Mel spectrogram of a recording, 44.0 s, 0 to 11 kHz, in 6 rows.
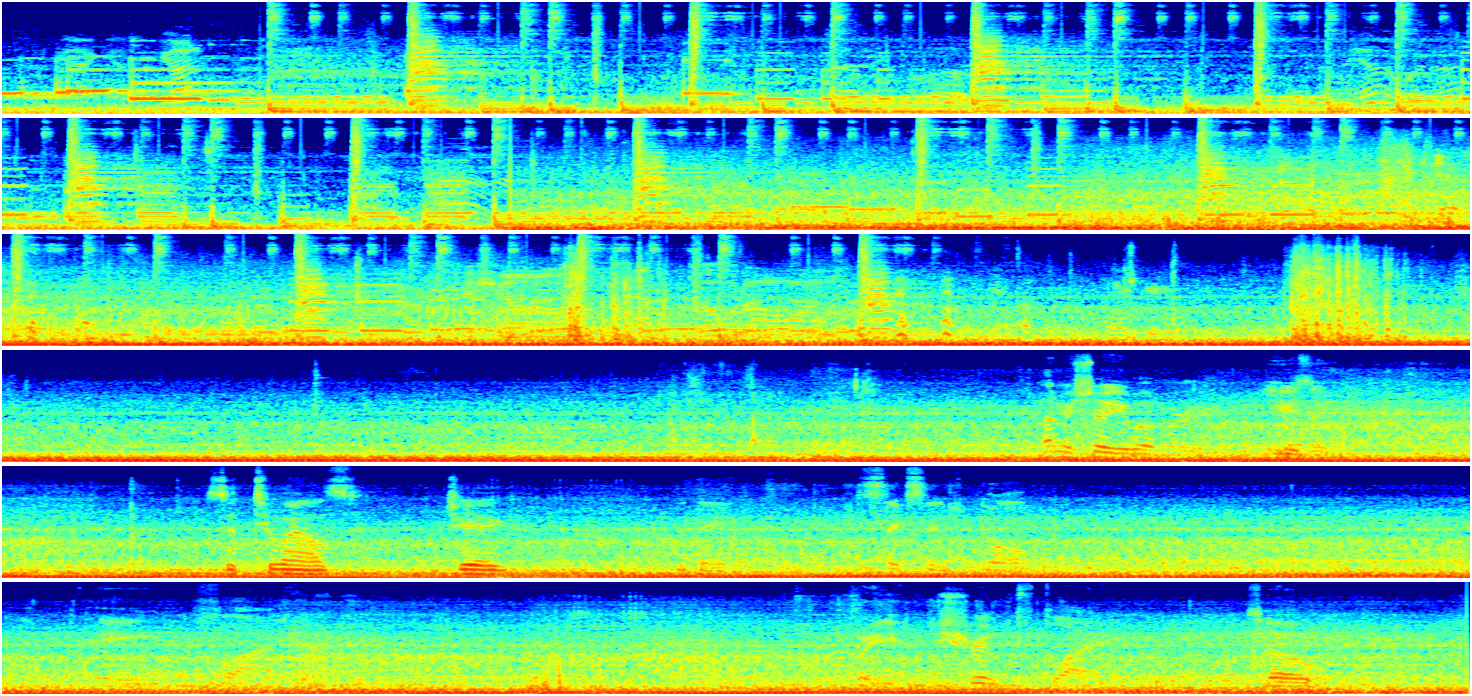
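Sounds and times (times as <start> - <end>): guitar music: 0.0 - 20.2
boat engine rumbling: 0.0 - 44.0
faint voices: 13.7 - 15.6.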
